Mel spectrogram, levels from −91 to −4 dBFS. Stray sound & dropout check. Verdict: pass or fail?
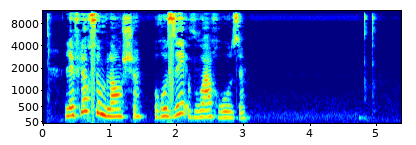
pass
